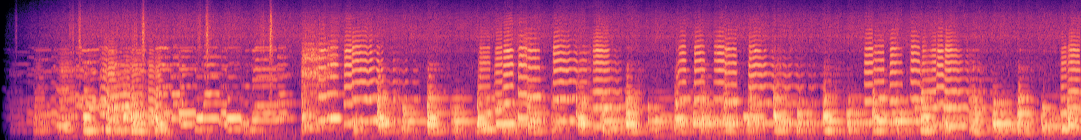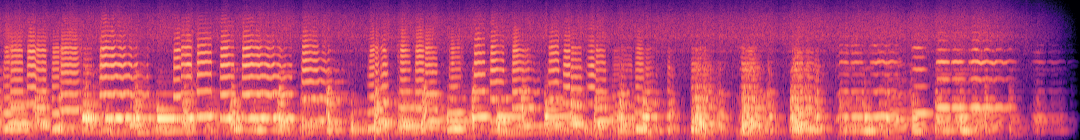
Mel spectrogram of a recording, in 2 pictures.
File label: Solo Restored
